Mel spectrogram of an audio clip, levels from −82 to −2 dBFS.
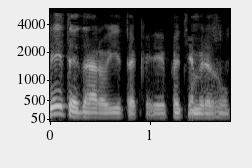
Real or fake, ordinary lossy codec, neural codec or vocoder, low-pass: real; MP3, 32 kbps; none; 5.4 kHz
